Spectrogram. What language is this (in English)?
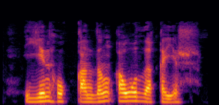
Bashkir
